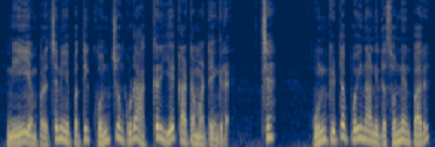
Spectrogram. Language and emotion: Tamil, disgusted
